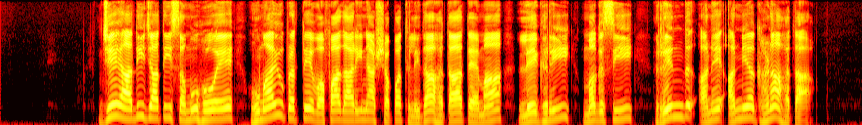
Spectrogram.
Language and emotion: Gujarati, neutral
